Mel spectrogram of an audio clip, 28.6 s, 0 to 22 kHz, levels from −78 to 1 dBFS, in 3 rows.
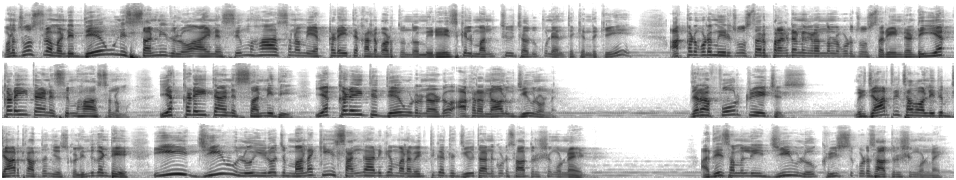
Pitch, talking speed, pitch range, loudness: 175 Hz, 135 wpm, 140-205 Hz, -15 LUFS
